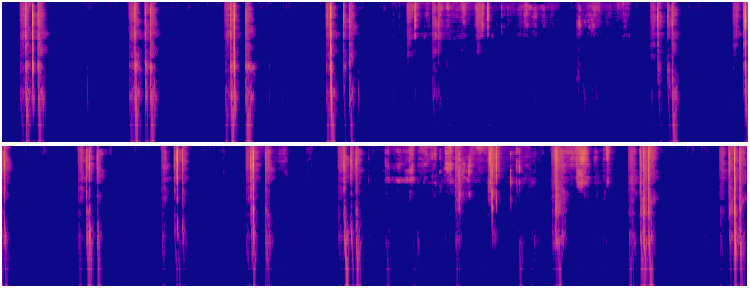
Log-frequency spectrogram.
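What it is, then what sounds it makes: Plastic squeeze tube. Long nails tap and scratch the flat surface of an orange plastic cream mask squeeze tube that appears full. Sharp, dry, bright clicks arrive at a steady pace, about once a second, with softer scratchy rustles between them.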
